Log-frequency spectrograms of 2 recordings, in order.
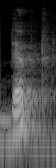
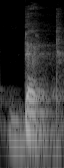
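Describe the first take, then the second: First: डेब्ट with the b sounded, depth; the mistaken way: डेब्ट with a b; wrong "debt". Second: डेट as DET, silent b; correct "debt". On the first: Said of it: "गलत pronounce कर रहे हैं". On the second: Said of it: "असल जो तलफ़्फ़ुज़ है". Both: Shown as a demonstration.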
